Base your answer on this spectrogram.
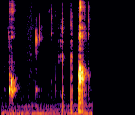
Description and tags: This is a sound effect which I created by performing the sound of gagging as one is slowly slipping away from being forced poison down throat.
